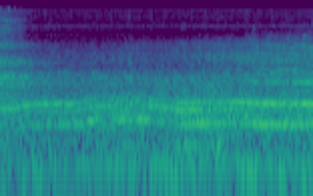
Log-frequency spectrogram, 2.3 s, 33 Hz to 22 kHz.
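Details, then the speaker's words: Pro Boat UL-19 hydroplane on its first run after a rebuild, with a Castle Hydra XLX2 ESC and SMC packs; a thin, steady high screech over a churning rumble as the boat nears, plus power cutting; no smoke, motor at 113, ESC at 85. "all right so it sounds like something's screeching almost like a I don't know what to do with no smoke that's a good thing"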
